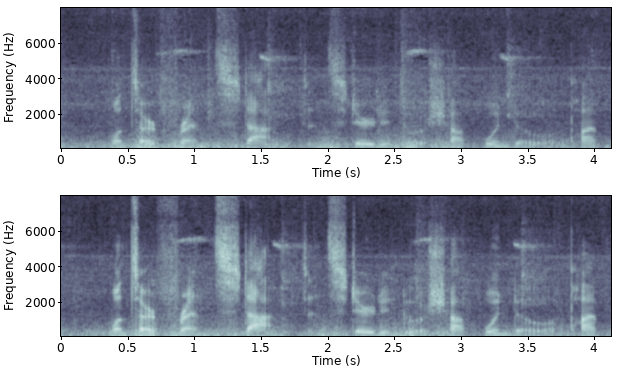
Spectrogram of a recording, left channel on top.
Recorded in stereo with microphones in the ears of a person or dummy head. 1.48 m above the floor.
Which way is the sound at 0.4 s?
25° right (ahead or behind).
